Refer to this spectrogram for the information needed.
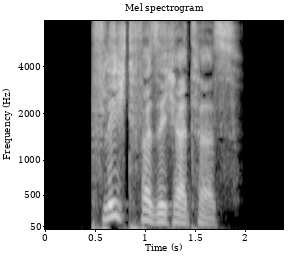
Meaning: strong/mixed nominative/accusative neuter singular of pflichtversichert
- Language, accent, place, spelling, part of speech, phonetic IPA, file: German, Germany, Berlin, pflichtversichertes, adjective, [ˈp͡flɪçtfɛɐ̯ˌzɪçɐtəs], De-pflichtversichertes.ogg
